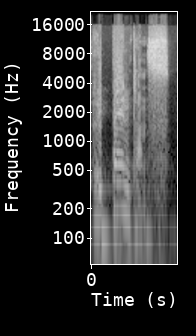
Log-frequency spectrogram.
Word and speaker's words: repentance: It's repentance. But this is an example of a word that you place, that a stress mark is placed on the second syllable.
